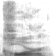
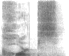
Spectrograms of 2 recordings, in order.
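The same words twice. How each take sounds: First: The word ends like core, P and S silent. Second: The word ends like corpse, P and S sounded. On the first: The speaker calls it right. "you may say Marine Corps" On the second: The speaker calls it wrong. "It's not Marine Corps. A corpse is C O R P S E"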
